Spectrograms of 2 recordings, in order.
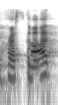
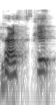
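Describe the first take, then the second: First: The ending does not sound like 'biscuit'. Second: The ending sounds like the end of 'biscuit'. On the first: The speaker is not from the area. The speaker calls it wrong. "Where you from?" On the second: The speaker is from the area. The speaker calls it right. "that means you're from here"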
